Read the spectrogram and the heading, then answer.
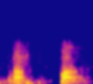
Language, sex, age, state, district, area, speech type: Sanskrit, male, 18-30, Karnataka, Uttara Kannada, rural, conversation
